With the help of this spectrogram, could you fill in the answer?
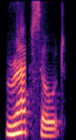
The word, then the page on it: rhapsode: Indian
